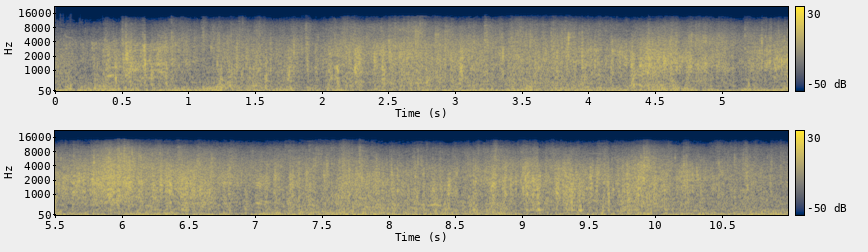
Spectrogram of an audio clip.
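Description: Wind buffeting a helmet-mounted camera's microphone at speed, with tyres crunching and a downhill mountain bike clattering and rattling over a rocky, gravelly trail in a steady stream of small knocks.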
